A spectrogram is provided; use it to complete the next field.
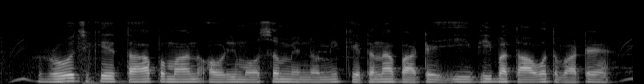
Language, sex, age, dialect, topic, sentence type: Bhojpuri, female, 25-30, Northern, agriculture, statement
